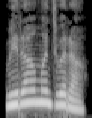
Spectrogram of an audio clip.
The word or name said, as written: ವಿರಾಮಜ್ವರ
